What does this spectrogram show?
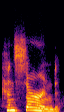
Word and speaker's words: concerned: right the next one concerned so concern so it's a D sound the doctor was concerned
